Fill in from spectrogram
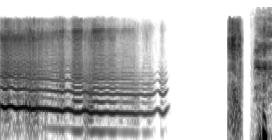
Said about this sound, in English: Go buy a whoopie cushion.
